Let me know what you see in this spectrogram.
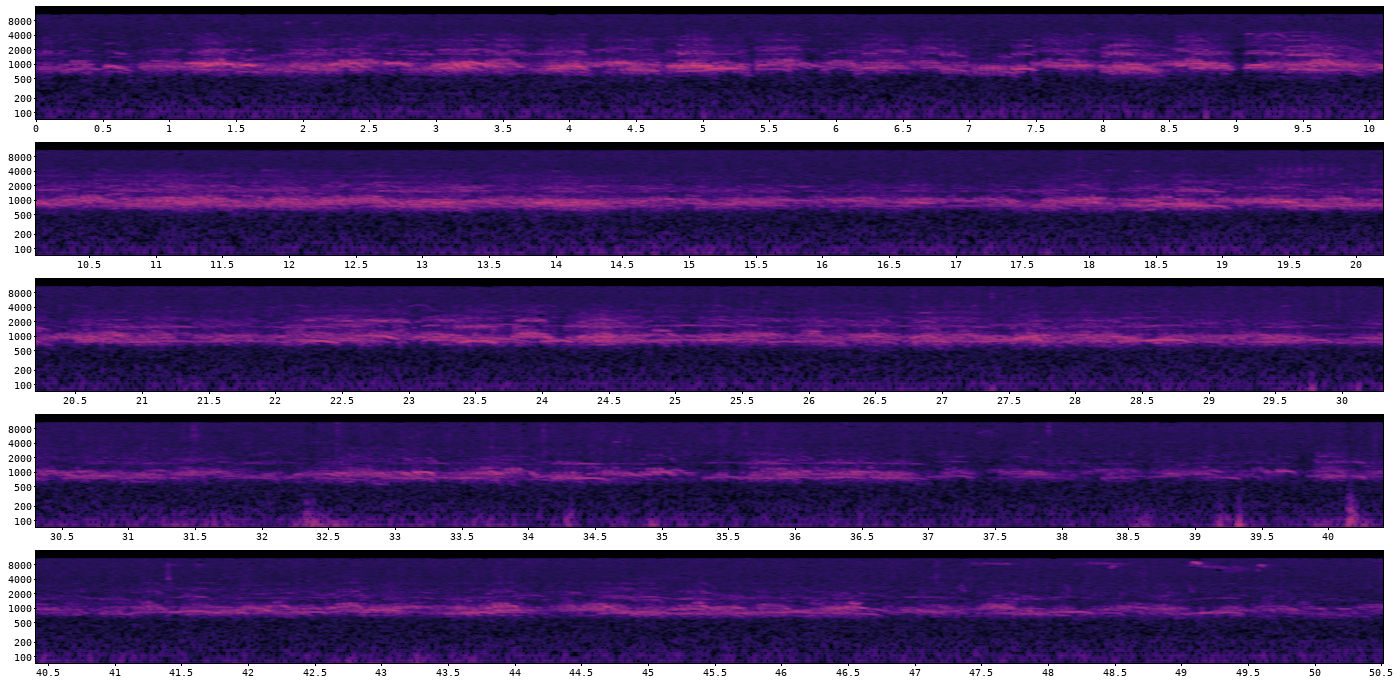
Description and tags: cranes flight leaving France to spend winter in southern countries
cranes, migrating-birds, wading-birds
